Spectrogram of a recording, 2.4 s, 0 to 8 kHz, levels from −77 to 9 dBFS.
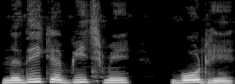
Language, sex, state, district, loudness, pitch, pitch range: Hindi, female, Arunachal Pradesh, Lower Dibang Valley, -14 LUFS, 200 Hz, 195-225 Hz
